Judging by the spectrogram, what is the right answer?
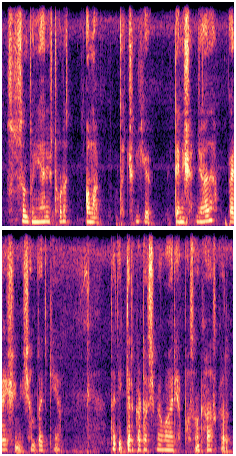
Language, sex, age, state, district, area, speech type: Kashmiri, male, 18-30, Jammu and Kashmir, Shopian, urban, spontaneous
